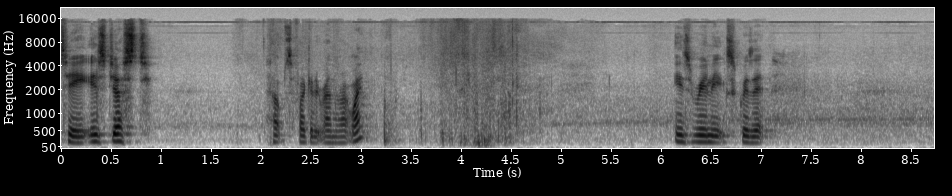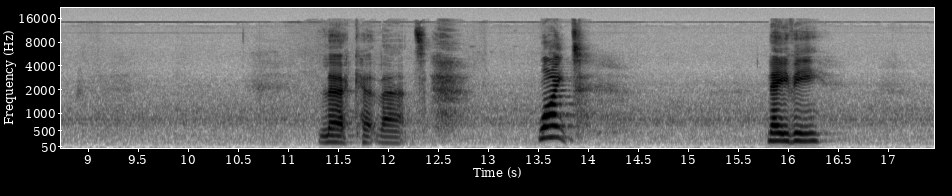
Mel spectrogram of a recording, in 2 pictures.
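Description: A young woman speaks with animation into a microphone, in short bursts with pauses.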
